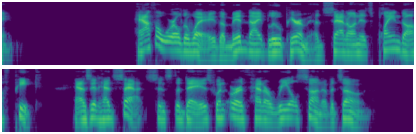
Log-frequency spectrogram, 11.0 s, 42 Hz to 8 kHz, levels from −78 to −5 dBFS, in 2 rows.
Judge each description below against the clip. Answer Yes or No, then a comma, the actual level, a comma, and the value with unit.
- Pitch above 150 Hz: No, low, 125 Hz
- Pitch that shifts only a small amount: No, average, 3.3 semitones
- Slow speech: No, average, 170 wpm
